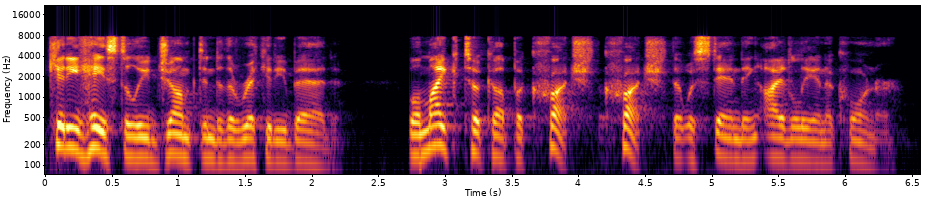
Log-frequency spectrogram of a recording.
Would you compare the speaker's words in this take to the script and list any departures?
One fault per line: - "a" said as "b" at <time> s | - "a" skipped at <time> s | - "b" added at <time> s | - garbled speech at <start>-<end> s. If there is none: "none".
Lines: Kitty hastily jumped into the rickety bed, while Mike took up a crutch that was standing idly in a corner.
- "crutch" added at 4.1 s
